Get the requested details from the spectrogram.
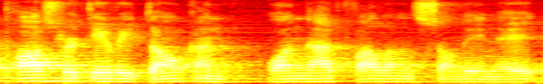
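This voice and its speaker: Against noticeable background noise, a man with a Belfast accent speaks at a fairly quick pace. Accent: Belfast Northern Irish. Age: 70s. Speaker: pastor. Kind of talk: testimony. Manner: halting.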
